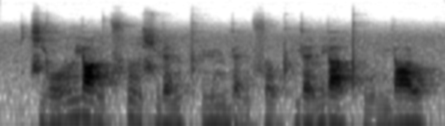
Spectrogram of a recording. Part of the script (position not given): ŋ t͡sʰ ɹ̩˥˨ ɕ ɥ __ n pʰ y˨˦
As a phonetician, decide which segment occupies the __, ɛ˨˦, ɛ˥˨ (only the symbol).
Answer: ɛ˨˦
